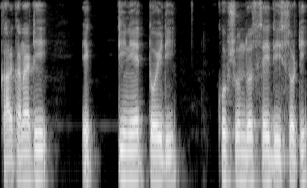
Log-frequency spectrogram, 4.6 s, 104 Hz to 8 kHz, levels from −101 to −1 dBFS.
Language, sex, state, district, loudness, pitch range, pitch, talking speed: Bengali, male, West Bengal, Jhargram, -16 LUFS, 115-125 Hz, 120 Hz, 115 wpm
